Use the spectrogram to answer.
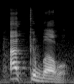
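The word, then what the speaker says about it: أكبر: আকবার আকবার বলতে হবে এখানে আপনারা গাফ লাগিয়ে দিতে পারবেন না গাফ শুধুমাত্র উর্দুতে চলে আসে গাফ হ্যাঁ কিন্তু আরবিতে কিন্তু গাফ দেওয়া নেই তো এটা কি করতে হবে আকবার আকবার কাফ উচ্চারণ করে পড়তে হবে তো আপনাদেরকে আমি সুন্দর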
